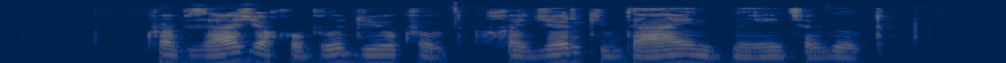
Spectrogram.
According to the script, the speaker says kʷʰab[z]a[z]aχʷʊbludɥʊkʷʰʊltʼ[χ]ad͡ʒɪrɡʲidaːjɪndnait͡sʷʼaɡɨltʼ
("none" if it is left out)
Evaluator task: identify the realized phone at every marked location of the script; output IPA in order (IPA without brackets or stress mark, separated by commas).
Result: z, ʒ, χ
